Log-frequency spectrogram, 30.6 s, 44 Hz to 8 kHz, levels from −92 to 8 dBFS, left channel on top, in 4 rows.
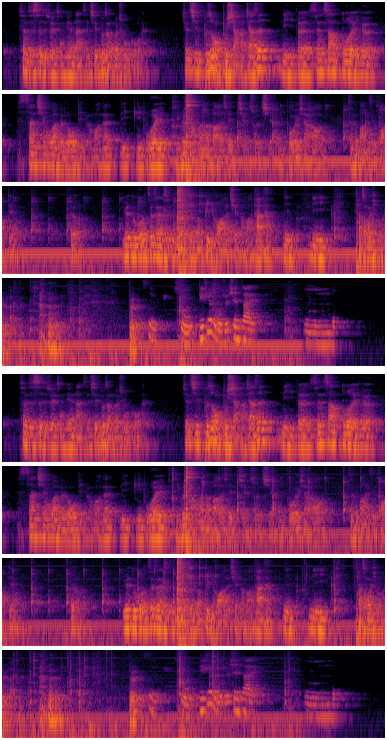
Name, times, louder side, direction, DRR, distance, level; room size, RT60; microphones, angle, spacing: voice 1, 0.3-2.7 3.6-7.4 8.0-14.1 14.6-15.7 16.7-16.9 17.7-21.1 21.4-21.8 22.4-23.4 23.7-24.1 24.7-24.9 25.5-25.7, equal, 35° left, 0 dB, 1.4 m, -33 dB
sound 1, 11.0-28.9, equal, 70° right, 1.0 m, -42 dB
voice 2, 26.4-28.1 29.0-29.6, left 5 dB, 60° left, 8 dB, 0.4 m, -33 dB
9.5 x 4.7 x 4.4 m, 0.95 s
head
